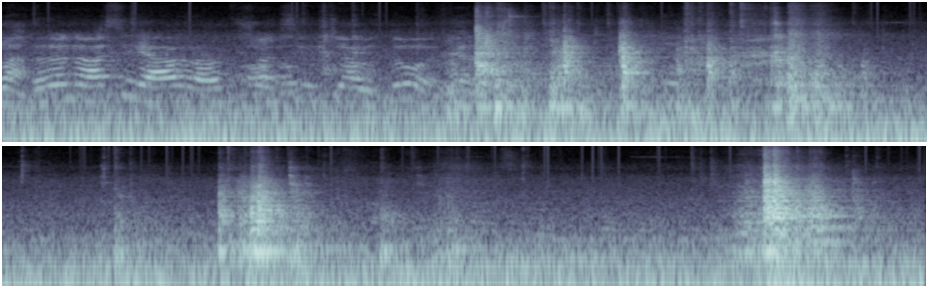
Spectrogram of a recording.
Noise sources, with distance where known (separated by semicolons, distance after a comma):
person or small group talking, near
